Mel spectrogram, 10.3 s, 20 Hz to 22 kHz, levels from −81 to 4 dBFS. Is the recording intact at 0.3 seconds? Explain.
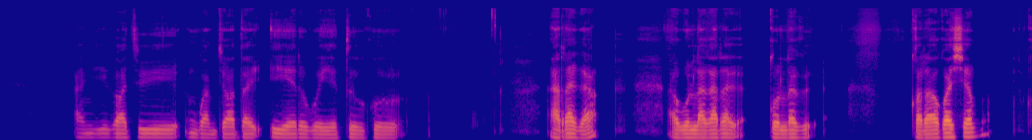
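Yes, at 0.3 seconds the speech runs intact, with no dropout, click, distortion or other fault heard at that moment.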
